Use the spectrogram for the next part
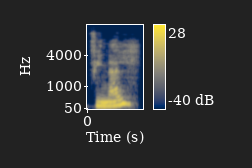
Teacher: tenemos aún en la norma culta una fricatización y ensordecimiento de la L y de la Y en posición final de palabra. Por ejemplo, van a escuchar a los guatemaltecos, aún hablantes de la lengua de la norma culta, decir final o decir hoy.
